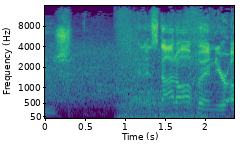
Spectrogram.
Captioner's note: swoosh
